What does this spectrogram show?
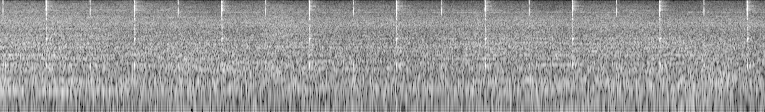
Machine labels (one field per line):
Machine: valve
